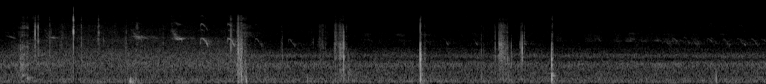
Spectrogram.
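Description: Birds calling in short chirps over a steady outdoor hiss, with scattered sharp clicks.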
